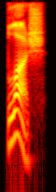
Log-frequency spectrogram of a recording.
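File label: "blush", English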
